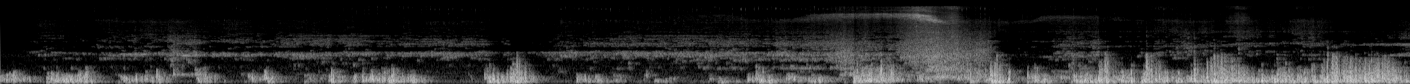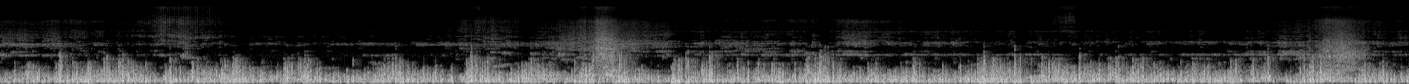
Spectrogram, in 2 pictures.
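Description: Car driving on a road: a rumble of road and wind noise, gusty and broken in the first third, then steady and denser from about ten seconds in.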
